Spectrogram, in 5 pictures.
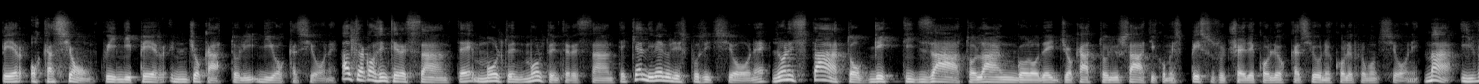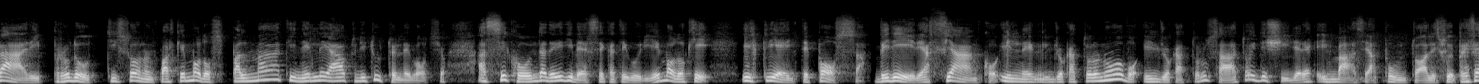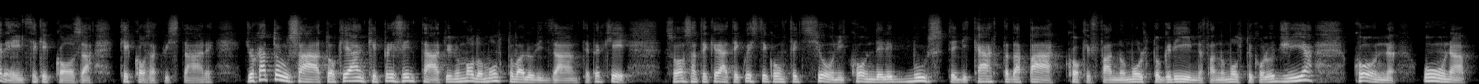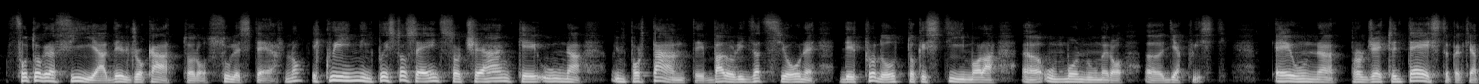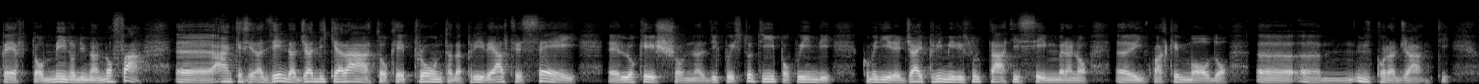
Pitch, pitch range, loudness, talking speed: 125 Hz, 110-150 Hz, -17 LUFS, 155 wpm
